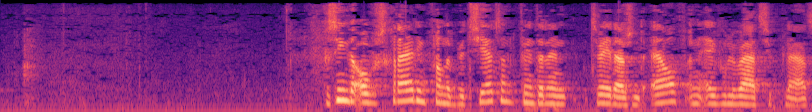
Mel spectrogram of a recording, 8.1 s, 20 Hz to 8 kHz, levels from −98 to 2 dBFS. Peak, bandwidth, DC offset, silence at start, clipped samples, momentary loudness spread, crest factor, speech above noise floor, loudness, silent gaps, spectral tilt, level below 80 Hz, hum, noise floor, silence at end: 0 dBFS; 7.6 kHz; under 0.1%; 0.2 s; under 0.1%; 12 LU; 18 dB; 28 dB; -15 LUFS; none; -4.5 dB/octave; -44 dBFS; none; -44 dBFS; 0 s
